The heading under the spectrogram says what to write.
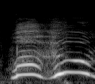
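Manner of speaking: very high, very loud whoop of joy; boy whooping as the plane comes into view; joyful shout. Acted. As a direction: yell it to the sky in triumph. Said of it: "Matt shouted".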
